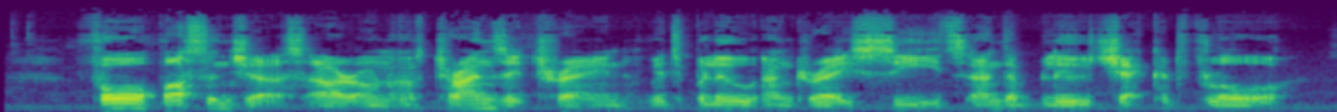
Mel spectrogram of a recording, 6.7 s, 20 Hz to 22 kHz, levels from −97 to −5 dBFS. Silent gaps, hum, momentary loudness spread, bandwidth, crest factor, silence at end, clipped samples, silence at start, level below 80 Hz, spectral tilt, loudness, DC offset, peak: none; none; 10 LU; 14.5 kHz; 20 dB; 0.3 s; under 0.1%; 0.45 s; -68 dBFS; -1.5 dB/octave; -19 LUFS; under 0.1%; -2 dBFS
